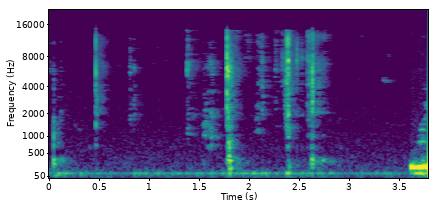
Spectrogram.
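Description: Playing cards tap and slide softly on a surface.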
